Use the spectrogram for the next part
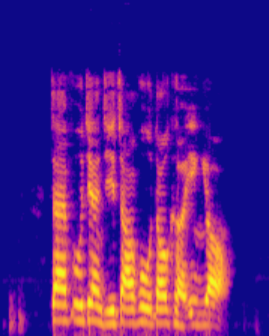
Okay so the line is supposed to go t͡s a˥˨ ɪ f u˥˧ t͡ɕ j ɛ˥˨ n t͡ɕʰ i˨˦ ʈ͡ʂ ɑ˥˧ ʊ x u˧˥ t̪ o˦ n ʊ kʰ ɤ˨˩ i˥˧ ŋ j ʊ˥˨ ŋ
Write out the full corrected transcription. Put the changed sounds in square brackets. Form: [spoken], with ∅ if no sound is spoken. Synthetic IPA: t͡s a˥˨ ɪ f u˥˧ t͡ɕ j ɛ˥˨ n [t͡ɕ] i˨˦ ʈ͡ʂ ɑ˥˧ ʊ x [u˥˨] t̪ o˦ [∅] ʊ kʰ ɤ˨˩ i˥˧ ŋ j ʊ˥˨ ŋ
